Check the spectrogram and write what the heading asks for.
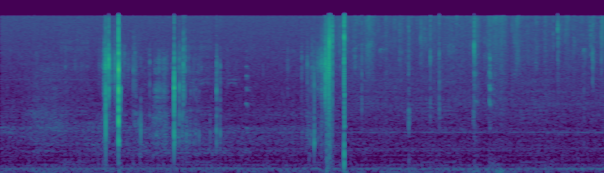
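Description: A few sharp clicks and taps: a close pair a little under two seconds in, another about half a second later, and a louder pair around five seconds in, then lighter scattered ticks. They sound like handling noise from a hand-held camera and a handful of seeds close to the microphone, over a steady low hum.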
